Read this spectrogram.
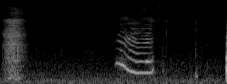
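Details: Jindo dog, one of a pet married pair, whimpering: a single drawn-out whine sliding down from high to lower pitch over about a third of a second, bracketed by brief bumping noises before and after.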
